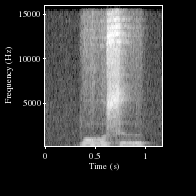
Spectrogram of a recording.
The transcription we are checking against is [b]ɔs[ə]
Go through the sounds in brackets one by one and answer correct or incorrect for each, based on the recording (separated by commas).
correct, correct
